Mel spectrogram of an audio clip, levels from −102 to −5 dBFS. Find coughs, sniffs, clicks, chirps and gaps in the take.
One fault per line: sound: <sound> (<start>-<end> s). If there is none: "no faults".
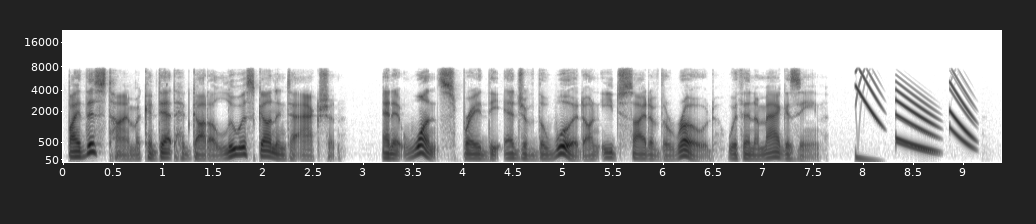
sound: chirp (7.9-9.2 s)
